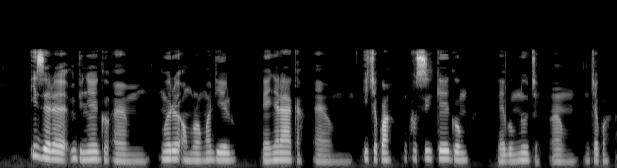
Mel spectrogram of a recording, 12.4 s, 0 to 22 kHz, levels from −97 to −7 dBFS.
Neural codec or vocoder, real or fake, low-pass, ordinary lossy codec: none; real; 7.2 kHz; none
